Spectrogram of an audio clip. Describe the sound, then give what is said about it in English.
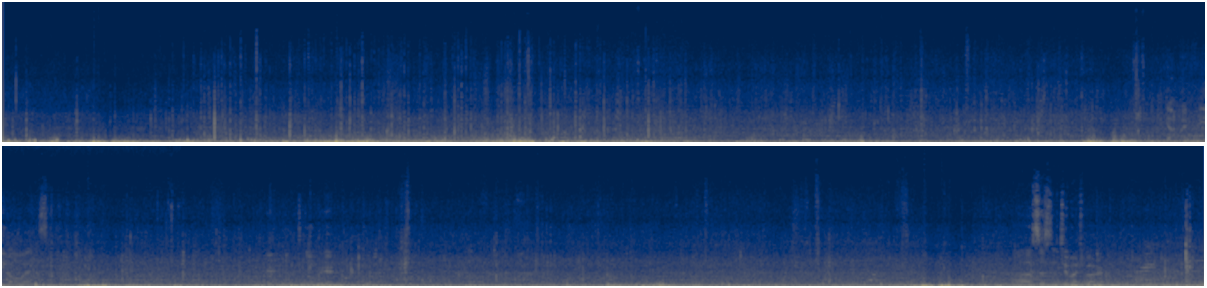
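Strong wind buffets the microphone while walking outdoors around a corner, a continuous low rumbling roar that swells with gusts throughout. “and now it's really freaking windy because we're turning the corner.”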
